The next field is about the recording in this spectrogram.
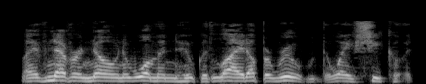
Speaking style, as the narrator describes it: he said, his voice suddenly thick with emotion

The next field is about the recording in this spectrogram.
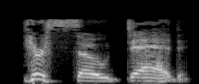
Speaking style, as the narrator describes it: he shouts, laughing

